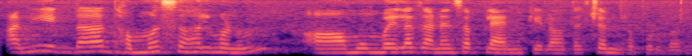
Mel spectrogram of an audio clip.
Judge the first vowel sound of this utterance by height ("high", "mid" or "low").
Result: low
